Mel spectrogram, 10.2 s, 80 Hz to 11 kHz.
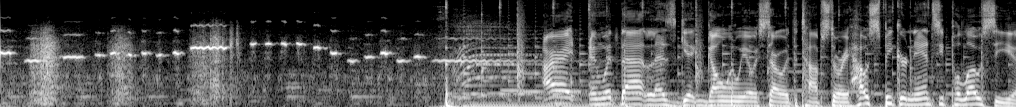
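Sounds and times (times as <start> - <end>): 
cheerful whistled tune from a cartoon: 0.0 - 6.1
speech: 5.4 - 10.1.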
